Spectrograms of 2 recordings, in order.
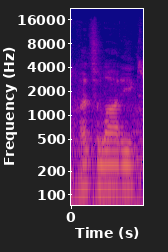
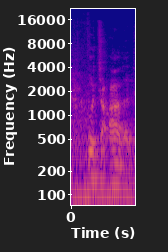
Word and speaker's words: Utsalady: And the pronunciation in Lushootseed, I'm going to butcher this for you, but it's like Utsalady.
